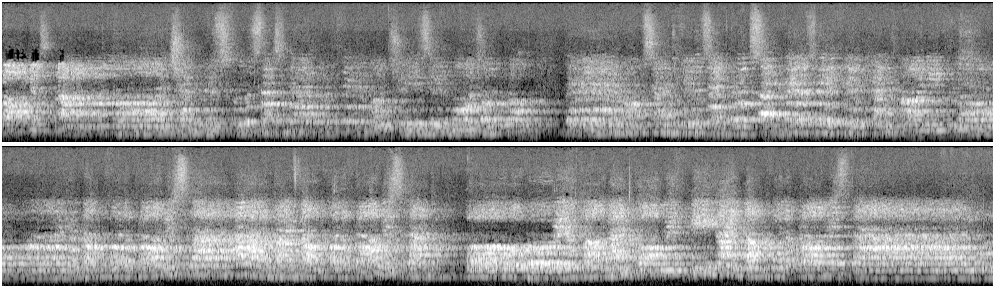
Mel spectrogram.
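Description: A mixed choir singing unaccompanied in a large, reverberant concert hall, in long sustained phrases with short breaks at about eight and twenty-two seconds in.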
